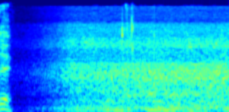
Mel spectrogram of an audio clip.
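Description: A motor vehicle driving past on the road: a steady rush of engine and tyre noise that swells over the first second and then holds.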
